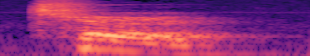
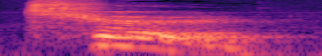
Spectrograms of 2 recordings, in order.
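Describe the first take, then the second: First: The syllable is said with weak, soft air. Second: The syllable is said with strong, forceful air. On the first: The speaker calls it right. "공기의 양도 적어지고 그러다 보니까 힘도 당연히 약해지게" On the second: The speaker calls it wrong. "이렇게 되는 게 아니라"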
